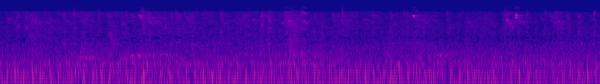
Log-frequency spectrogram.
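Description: A few faint, short bird chirps, scattered and irregular, over a quiet background.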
